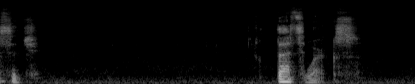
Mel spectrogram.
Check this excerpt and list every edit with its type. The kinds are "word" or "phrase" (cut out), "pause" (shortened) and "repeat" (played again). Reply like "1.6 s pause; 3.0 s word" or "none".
3.0 s word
